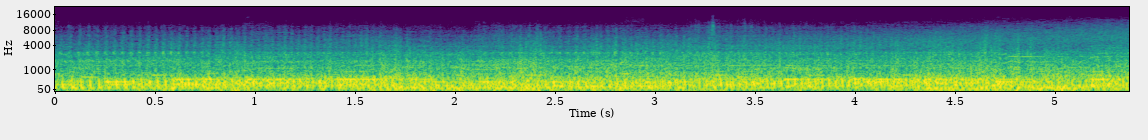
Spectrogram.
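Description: A two-wheeler's engine running steadily while it is ridden along a road.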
